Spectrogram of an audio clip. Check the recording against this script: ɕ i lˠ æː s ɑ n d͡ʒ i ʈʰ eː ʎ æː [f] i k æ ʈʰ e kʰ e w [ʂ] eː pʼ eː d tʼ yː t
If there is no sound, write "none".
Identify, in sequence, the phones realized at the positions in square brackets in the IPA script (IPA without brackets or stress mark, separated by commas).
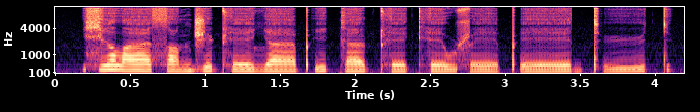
pʼ, ʂ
